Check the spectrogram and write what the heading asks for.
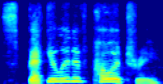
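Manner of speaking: measured, projected announcer delivery; formal host introduction. Real, not acted. Host welcoming the audience to a poetry reading, formal and projected. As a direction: open the event with ceremonial emphasis.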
